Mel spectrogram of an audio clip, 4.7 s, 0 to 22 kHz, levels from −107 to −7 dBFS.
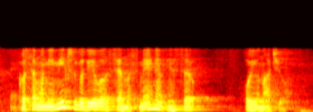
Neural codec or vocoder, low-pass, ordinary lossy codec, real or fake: none; 3.6 kHz; none; real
